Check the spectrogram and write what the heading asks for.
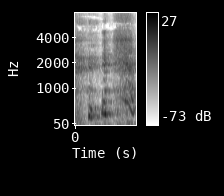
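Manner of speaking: high breathless giggle; breathless laugh. Real, not acted. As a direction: laugh it off, winded.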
